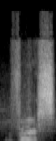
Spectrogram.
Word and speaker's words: versus: But again, verse is an informally approved pronunciation. Many people use it.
